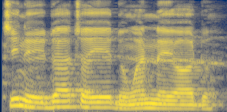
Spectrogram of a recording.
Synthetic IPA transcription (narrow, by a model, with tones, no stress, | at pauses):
t͡ʃi˦ne˨ɾdo˦a˦t͡ʃɔ˦ɣɪ˦dʊ˨ŋʷa˦n̩˦ne˦jɔ˦dʊ˦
